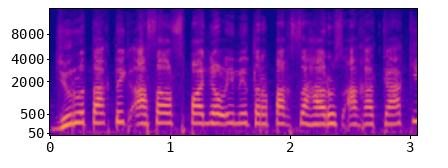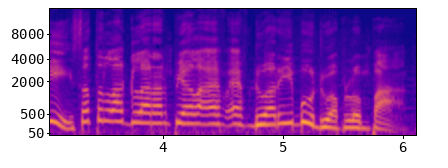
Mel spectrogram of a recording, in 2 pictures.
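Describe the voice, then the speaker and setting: A woman narrating scripted football news as a voice-over, in a steady read-aloud delivery that drops in pitch at sentence ends. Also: brisk, faint music behind.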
